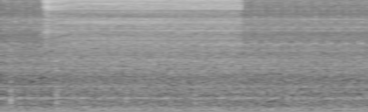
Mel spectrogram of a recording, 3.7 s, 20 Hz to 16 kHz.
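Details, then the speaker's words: 2012 Honda with codes P0302/P0303, coils swapped and plugs replaced: a rough, lumpy misfiring idle changes as starting fluid is sprayed at the intake manifold base, with a spray hiss; intake manifold gasket vacuum leak suspected. "but now I'm going to spray the the base of the intake manifold and now start shaking I think we have a problem over here at the at the intake manifold right here"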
